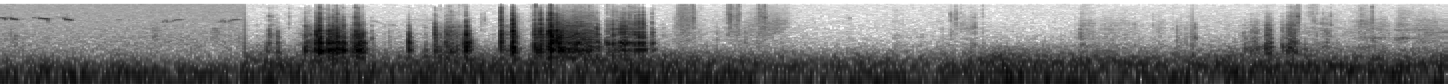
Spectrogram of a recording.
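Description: Stones clack and scrape as they are stacked by hand.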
